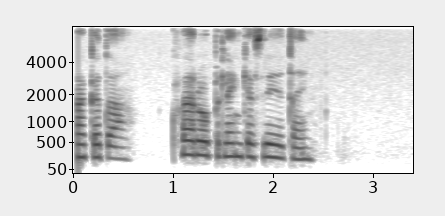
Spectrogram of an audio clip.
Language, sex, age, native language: Icelandic, female, 20-29, Icelandic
